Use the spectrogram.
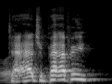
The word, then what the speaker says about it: Tehachapi: I just never heard Tehachapi pronounced that way. Tehachapi?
